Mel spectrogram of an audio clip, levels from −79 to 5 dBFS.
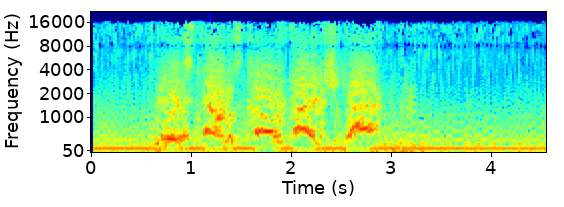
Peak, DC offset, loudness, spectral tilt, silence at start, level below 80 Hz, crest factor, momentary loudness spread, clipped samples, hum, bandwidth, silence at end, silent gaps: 0 dBFS; under 0.1%; -11 LUFS; -4.5 dB/octave; 0 s; -30 dBFS; 12 dB; 9 LU; under 0.1%; none; 17 kHz; 0 s; none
